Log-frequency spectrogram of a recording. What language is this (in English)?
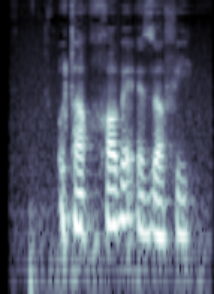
Persian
